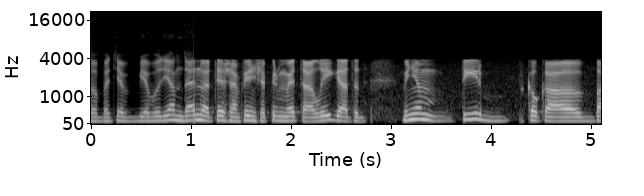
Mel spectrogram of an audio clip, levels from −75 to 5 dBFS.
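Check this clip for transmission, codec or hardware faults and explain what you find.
One fault is present. From 1.02 s to the end, the input likely switched to a poorer device: nothing above 3.8 kHz remains, so the sound turns dull, the level shifts by about 5 dB, and a new background noise appears well below the signal, with no gap at the switch. That new noise and level shift, not just the lost treble, set it apart from a codec narrowing its bandwidth.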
